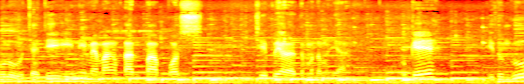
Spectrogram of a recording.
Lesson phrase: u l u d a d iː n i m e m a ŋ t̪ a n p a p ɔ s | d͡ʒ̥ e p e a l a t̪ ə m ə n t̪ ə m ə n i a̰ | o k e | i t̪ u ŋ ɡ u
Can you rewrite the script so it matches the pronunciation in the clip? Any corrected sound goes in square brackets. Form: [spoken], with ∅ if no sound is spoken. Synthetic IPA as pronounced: u l u [d͡ʒ] a d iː n i m e m a ŋ t̪ a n p a p ɔ s | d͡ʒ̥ e p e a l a t̪ ə m ə n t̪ ə m ə n [j] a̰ | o k e | i t̪ u ŋ ɡ u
